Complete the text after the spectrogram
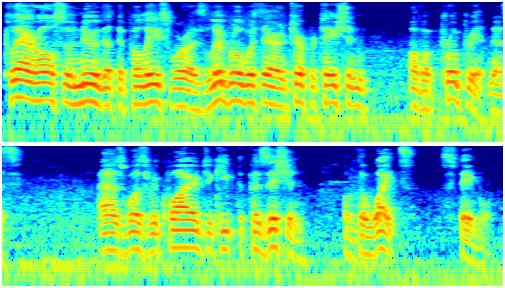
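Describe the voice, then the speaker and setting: Male fiction narrator, medium pitch, warm relaxed tone, measured dramatic delivery. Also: dull audio. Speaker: author reading own novel.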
